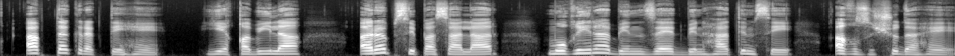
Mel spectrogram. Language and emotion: Urdu, neutral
